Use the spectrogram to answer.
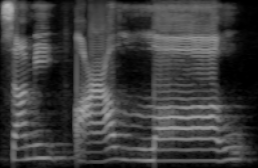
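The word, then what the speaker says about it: سمع الله: سمیع اللہ پڑھتے ہوئے میم کے بعد جو عین ہے یہ چھوٹ جاتی ہے، ترجمہ بدل جاتا ہے، ایسا نہیں کرنا۔ کیسے؟ سمیع اللہ، سمیع اللہ لمن حمیدہ،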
